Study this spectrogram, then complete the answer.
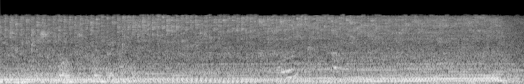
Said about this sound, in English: It's noisy, isn't it? It's a motorbike. It's noisy, isn't it? Yeah. Where's the motorbike gone? Where is it? It's gone, mate.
